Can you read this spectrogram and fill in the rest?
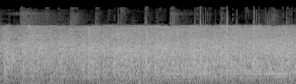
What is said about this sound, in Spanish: Aplausos que no eran del PP o de Ciudadanos o de Vox, no, eran de parte de los diputados de los grupos de izquierda, que lo hicieron con cierto sarcasmo.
